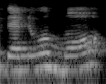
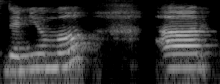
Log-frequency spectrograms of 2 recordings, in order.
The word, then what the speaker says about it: denouement: It's a French word. So denouement is how we say it. So more as in MOW जैसा कुछ pronounce करते हैं. Okay, so it's denouement.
